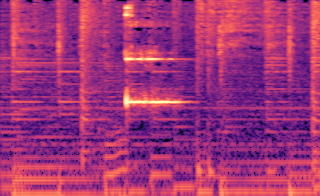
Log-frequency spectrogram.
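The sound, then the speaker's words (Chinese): A single bell ding signals time to answer in a language-practice drill. The clear, ringing tone sustains for about half a second over a steady musical background. “请在听到铃声以后回答。”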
